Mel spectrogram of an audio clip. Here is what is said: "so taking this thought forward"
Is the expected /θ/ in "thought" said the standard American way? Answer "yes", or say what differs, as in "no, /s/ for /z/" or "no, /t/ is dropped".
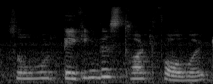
no, /t/ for /θ/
